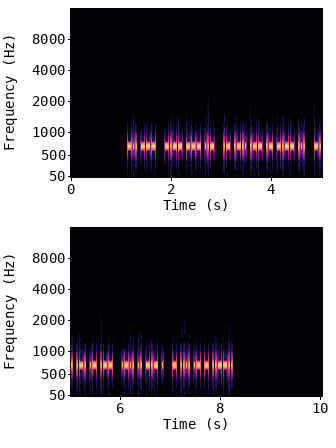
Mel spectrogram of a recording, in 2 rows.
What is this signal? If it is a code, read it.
Morse code, heard as a keyed tone, about 42 wpm, 700 Hz. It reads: DO YOU ALWAYS DRAW LIKE THAT?
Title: Sentences from Top 1000 Words - Review Part 1 - 45wpm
